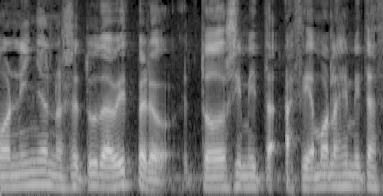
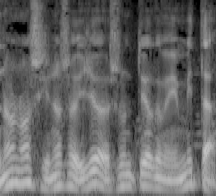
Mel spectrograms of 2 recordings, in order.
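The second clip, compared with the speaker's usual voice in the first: ordinary talk, nothing marked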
